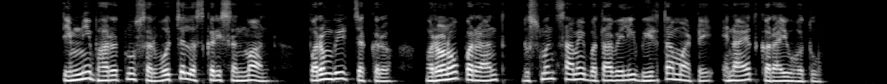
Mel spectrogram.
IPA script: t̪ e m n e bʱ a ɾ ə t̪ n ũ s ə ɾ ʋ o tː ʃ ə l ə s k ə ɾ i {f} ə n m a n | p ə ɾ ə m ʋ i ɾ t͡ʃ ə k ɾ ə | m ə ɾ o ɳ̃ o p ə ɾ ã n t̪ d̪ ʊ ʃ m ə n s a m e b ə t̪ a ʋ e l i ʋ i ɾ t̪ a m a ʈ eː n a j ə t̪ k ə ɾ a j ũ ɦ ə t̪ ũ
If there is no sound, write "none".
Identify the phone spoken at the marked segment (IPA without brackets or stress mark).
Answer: s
